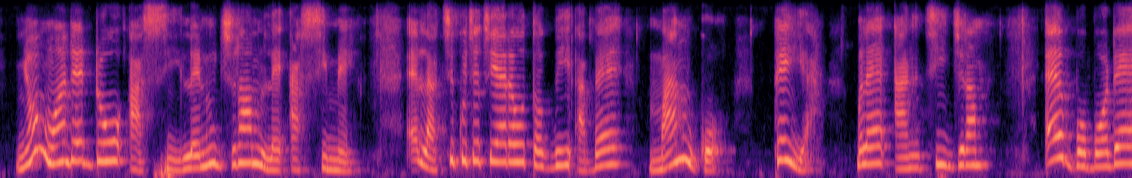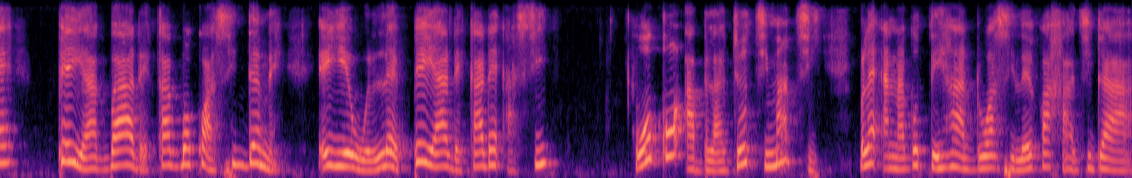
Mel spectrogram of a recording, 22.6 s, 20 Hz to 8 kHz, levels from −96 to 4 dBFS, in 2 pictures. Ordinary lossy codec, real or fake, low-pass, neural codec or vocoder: Opus, 16 kbps; fake; 7.2 kHz; codec, 24 kHz, 3.1 kbps, DualCodec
